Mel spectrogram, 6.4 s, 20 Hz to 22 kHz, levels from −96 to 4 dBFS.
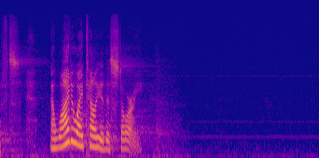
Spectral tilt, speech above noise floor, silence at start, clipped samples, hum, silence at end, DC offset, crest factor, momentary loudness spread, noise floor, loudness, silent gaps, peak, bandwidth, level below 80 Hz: -5.5 dB/octave; 49 dB; 0.2 s; under 0.1%; none; 3.65 s; under 0.1%; 22 dB; 22 LU; -77 dBFS; -28 LUFS; none; -10 dBFS; 15.5 kHz; -70 dBFS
